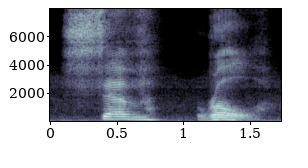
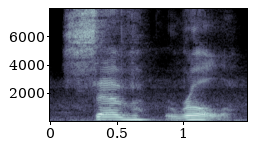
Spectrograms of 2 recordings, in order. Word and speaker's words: several: letter is silent okay if you guessed the second e the second e so s-e-v-e that second e that's correct that letter is silent please do not say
